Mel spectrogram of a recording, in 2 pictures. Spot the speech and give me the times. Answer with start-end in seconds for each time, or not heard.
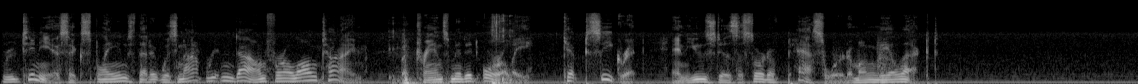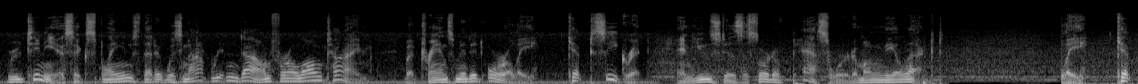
0.0-9.4, 11.4-20.8, 21.9-22.7.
